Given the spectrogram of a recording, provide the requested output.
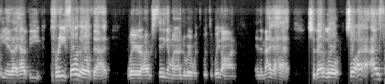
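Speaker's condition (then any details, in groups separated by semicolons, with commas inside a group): No condition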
